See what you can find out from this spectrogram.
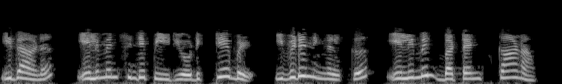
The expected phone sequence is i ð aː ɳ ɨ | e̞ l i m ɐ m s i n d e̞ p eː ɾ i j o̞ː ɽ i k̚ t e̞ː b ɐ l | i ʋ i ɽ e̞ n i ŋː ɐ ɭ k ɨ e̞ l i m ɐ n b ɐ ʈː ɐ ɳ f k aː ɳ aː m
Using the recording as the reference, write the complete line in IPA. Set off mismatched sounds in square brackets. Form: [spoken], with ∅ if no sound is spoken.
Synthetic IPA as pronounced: i ð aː ɳ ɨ | e̞ l i m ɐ [n] s i n d e̞ p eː ɾ i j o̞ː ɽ i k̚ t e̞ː b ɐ [ɭ] | i ʋ i ɽ e̞ n i ŋː ɐ ɭ k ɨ e̞ l i m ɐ n b ɐ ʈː ɐ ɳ [s] k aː ɳ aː m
